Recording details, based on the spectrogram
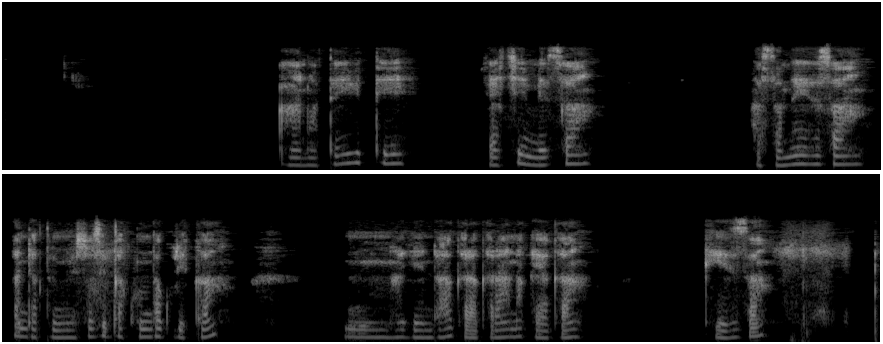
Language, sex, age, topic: Kinyarwanda, female, 25-35, government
